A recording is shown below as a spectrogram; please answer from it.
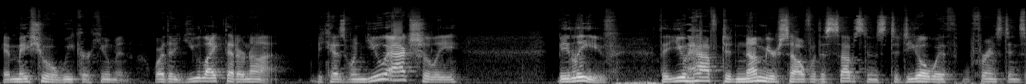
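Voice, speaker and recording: A young man speaks into a camera mic in a mid-range voice, lecturing viewers on addiction. He is blunt and preachy, stumbling into restarts and dropping the occasional curse as he pushes his point. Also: mid-range voice. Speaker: vlogger on sobriety. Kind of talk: direct-to-camera self-help talk.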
